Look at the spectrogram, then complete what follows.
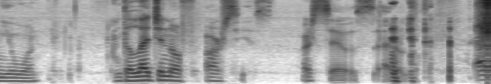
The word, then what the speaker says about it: Arceus: Arceus. Say it. Arceus? It's Arceus.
